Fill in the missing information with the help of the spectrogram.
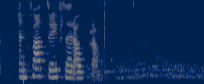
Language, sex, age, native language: Icelandic, female, 9, Icelandic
